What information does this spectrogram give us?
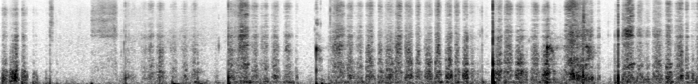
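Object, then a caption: Paper cup. Fingertips and nails scratch the printed outer wall of a single empty, hollow paper cup held upright in one hand. Soft, dry scratching and rubbing comes in bursts of bright papery hiss over a low hollow rumble, with a few sharp ticks where the nails catch.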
